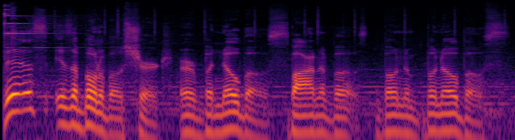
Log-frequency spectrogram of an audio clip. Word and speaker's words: Bonobos: - Thank you for calling the Bonobos Ninjas. - Bonobos, Bonobos. This is a Bonobos shirt, now I know how to say it.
